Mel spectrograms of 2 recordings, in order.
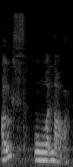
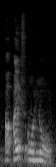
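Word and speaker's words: Othala: show you this way it's the pronun pronunciation which I always get wrong is O oath or law oath or law meaning property and inheritance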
